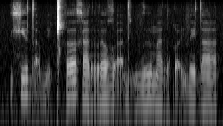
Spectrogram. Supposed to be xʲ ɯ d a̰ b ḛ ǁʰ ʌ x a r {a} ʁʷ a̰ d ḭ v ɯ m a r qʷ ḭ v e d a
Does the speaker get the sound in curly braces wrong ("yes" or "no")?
yes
